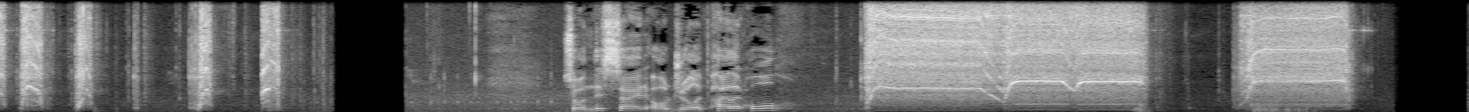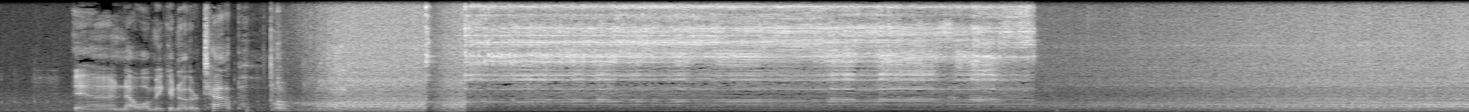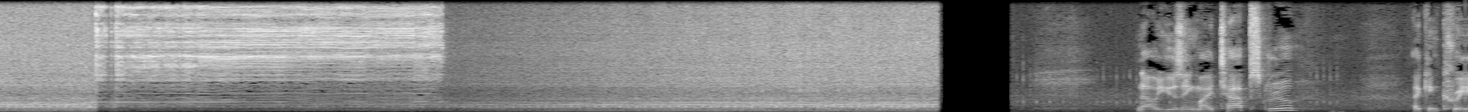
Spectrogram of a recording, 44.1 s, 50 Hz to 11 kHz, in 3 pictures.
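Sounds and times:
sander motor running: 12.4 - 13.5, 25.1 - 30.4, 33.9 - 38.8.

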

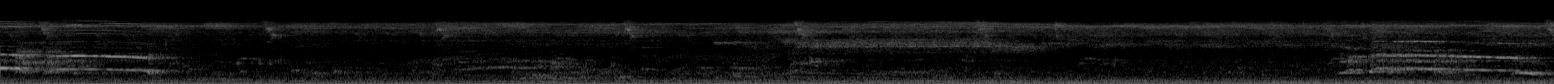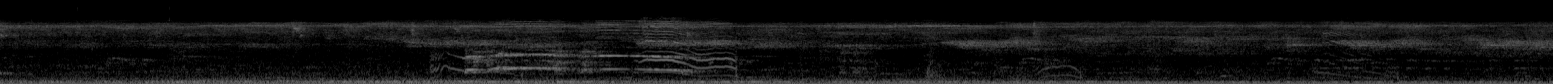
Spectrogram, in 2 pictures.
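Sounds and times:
rooster crowing: 0.0 - 1.8, 13.4 - 15.6, 19.8 - 23.1.

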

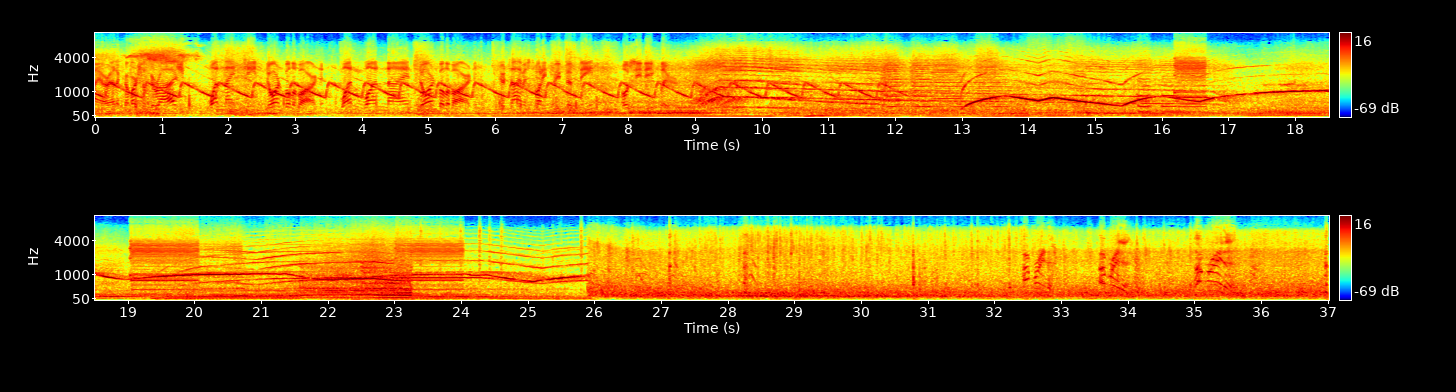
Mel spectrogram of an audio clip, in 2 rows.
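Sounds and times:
fire hissing and crackling: 0.0 - 10.4, 25.8 - 37.0
fire engine sirens wailing: 0.0 - 26.2
horn blasts: 11.4 - 13.3, 15.6 - 16.8, 19.1 - 20.9, 22.6 - 24.1.

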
